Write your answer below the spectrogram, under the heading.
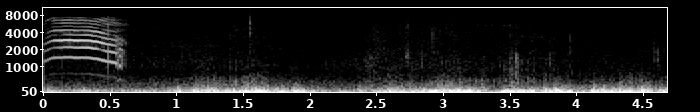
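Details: A single loud, clear meow with a quick rise and fall, from one of several affectionate cats crowding a walker on a cat island. Steady low rumbling noise follows for the rest.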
